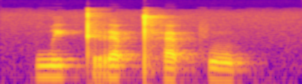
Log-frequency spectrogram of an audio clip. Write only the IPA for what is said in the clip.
we˦˥k̚tra˦˥p̚tʰa˨˩p̚fo˨˩k̚

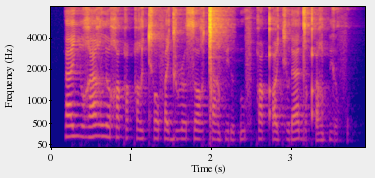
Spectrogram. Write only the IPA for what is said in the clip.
aʎuʁ aʁ lʊχɔqʊqʊʁ cʰɔfaɟuɭɔ sɔʁǀaʁpʲaɾʊ ʔufquqʼɔcʊ ɾaduqʼʊʁpʲɔf

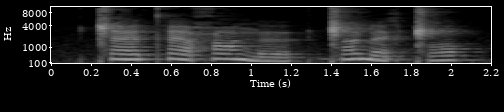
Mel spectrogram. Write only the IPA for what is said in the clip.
ǁæ˧ t̪ʰæ˦˨ħɑ˦ ŋœ˨ | ɡ͡ǁa˦ɳæ˨xɡ͡ǁɒ˧

